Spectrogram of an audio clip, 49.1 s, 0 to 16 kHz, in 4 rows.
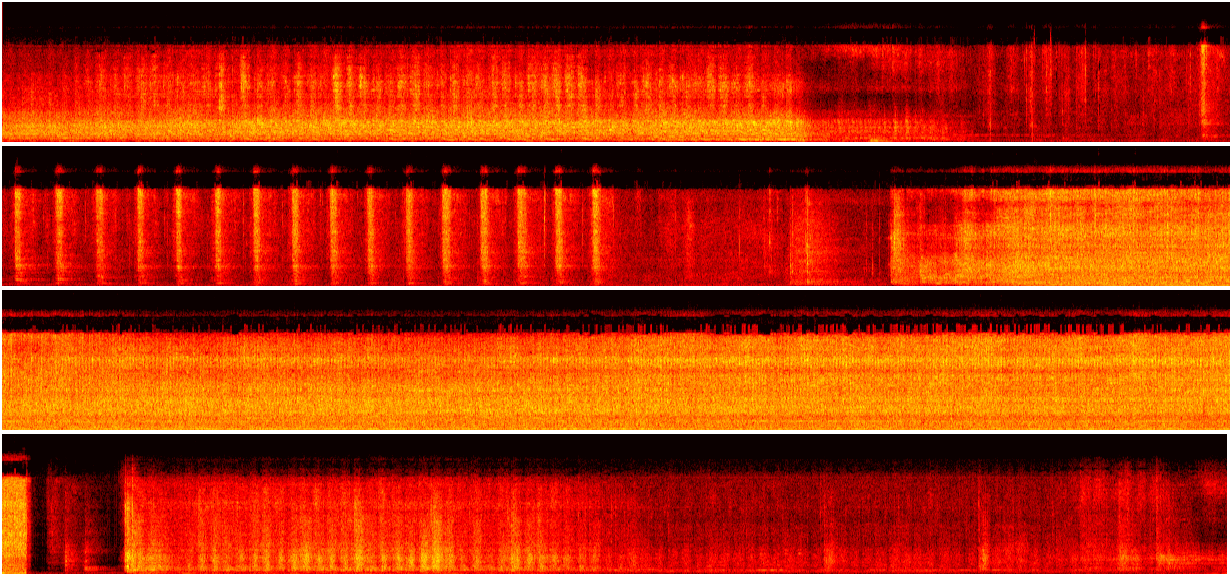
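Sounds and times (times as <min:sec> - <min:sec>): diesel engine starting and running: 0:00.0 - 0:09.8, 0:21.2 - 0:37.2, 0:38.1 - 0:49.0
quieter uneven running sound: 0:38.7 - 0:48.4.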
